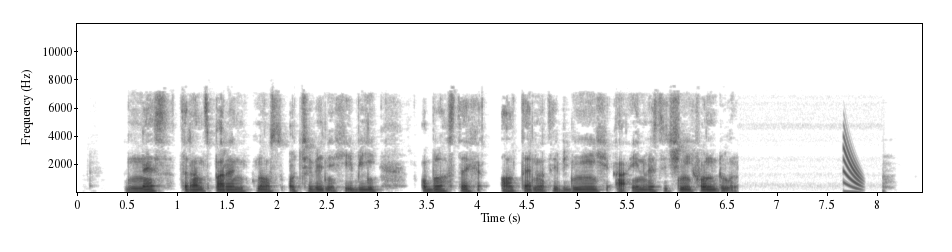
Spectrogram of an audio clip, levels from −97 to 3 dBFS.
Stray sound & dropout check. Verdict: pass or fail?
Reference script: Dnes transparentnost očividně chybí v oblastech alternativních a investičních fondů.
fail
